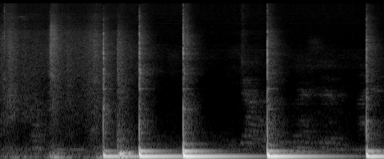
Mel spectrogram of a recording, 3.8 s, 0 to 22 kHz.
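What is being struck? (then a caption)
Torrified spruce guitar top plate. A torrified old-growth AA Adirondack spruce acoustic guitar top plate is held up to a microphone and tapped six times for a tap tone test. Each tap gives a deep, boomy thump pitched around 70 Hz that rings out and slowly fades, with almost no high content. The torrified top is judged to ring out a little more than the non-torrified one.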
